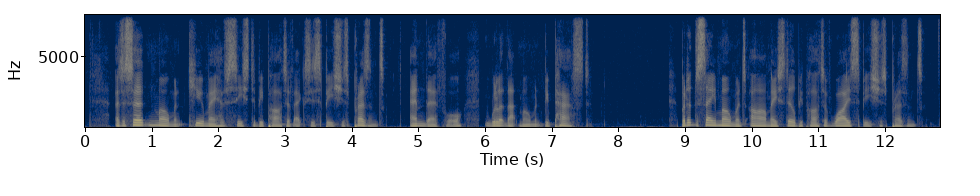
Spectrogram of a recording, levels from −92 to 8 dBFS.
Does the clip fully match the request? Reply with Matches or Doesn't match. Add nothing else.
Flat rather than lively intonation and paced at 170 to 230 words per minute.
Doesn't match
